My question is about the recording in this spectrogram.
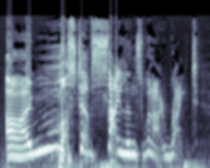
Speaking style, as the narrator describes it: Flood yelled at his nephew

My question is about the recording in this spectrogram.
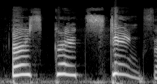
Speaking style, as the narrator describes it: I yell

